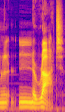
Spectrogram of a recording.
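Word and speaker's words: Nerat: I mean, certainly not the voices of Narat. That's how it's pronounced.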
